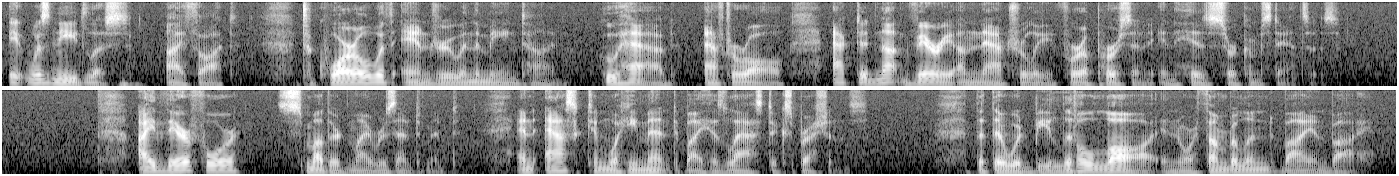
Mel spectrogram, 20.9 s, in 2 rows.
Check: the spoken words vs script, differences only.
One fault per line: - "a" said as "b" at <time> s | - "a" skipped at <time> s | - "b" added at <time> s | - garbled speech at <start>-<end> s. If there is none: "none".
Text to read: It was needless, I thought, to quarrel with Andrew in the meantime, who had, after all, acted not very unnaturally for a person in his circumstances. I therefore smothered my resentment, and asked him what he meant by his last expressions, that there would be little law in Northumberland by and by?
none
